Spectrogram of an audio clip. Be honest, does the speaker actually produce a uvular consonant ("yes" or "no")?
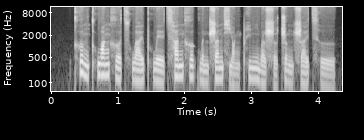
no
